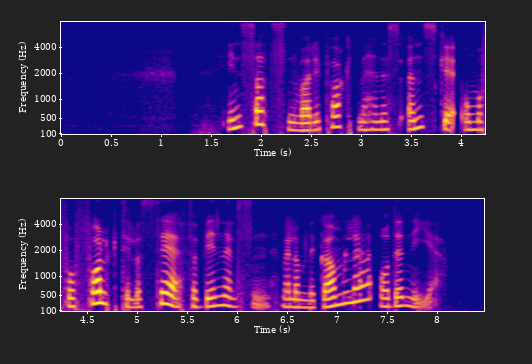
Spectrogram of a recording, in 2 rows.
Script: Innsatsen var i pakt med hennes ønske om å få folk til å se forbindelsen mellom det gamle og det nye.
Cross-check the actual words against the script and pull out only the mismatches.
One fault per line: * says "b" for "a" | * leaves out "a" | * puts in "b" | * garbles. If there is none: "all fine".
all fine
